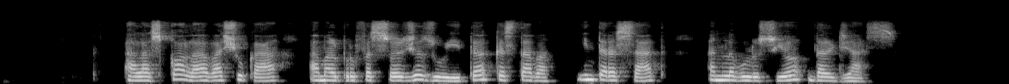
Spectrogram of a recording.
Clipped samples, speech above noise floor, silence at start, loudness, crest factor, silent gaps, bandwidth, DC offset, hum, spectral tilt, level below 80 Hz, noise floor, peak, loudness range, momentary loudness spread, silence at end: under 0.1%; 73 dB; 1.25 s; -15 LUFS; 14 dB; none; 8.2 kHz; under 0.1%; none; -4.5 dB/octave; -54 dBFS; -87 dBFS; -2 dBFS; 2 LU; 8 LU; 1.15 s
